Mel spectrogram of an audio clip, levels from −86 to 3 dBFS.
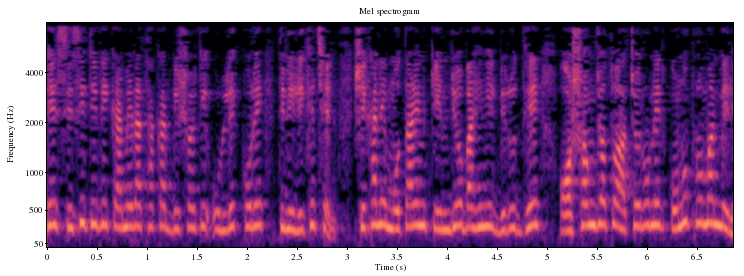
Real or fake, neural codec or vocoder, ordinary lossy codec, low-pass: real; none; none; none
